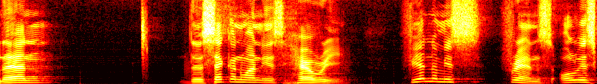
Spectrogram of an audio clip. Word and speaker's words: Harry: And then the second one is Harry. Vietnamese friends always call me Henry. I don't know why. Yeah. Maybe of the pronunciation problem.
